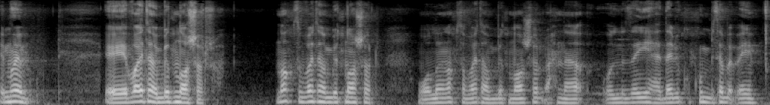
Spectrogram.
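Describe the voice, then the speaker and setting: With an Egyptian accent, a man speaks at a very fast pace in a monotone, flat intonation. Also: fairly high pitch for a man. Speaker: physiology tutor. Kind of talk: exam review lecture. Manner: loud.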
